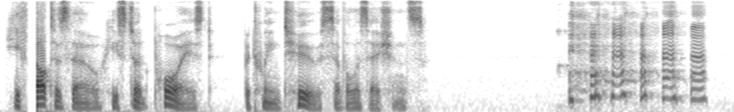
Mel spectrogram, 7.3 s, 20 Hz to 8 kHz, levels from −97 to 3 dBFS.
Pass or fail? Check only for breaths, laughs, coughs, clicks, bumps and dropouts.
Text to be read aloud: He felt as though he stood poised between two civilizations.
fail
